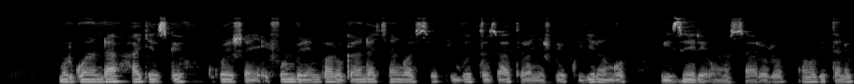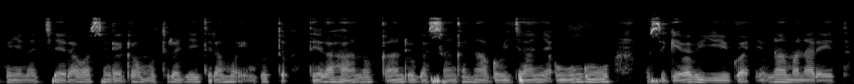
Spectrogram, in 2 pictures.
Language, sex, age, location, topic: Kinyarwanda, male, 18-24, Huye, agriculture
